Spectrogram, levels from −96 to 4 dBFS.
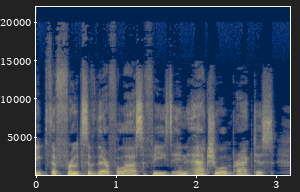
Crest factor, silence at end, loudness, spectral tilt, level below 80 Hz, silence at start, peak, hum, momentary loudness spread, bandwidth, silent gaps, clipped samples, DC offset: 18 dB; 0 s; -25 LUFS; -4 dB/octave; -72 dBFS; 0 s; -8 dBFS; none; 7 LU; over 20 kHz; none; under 0.1%; under 0.1%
